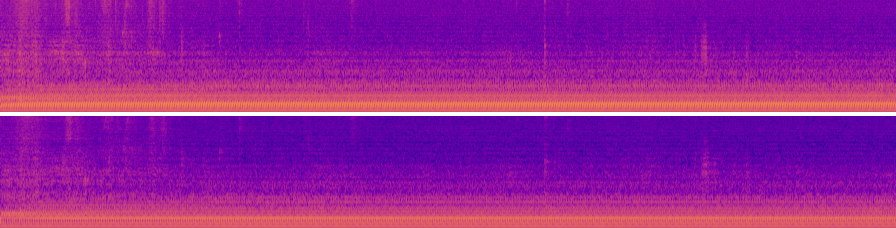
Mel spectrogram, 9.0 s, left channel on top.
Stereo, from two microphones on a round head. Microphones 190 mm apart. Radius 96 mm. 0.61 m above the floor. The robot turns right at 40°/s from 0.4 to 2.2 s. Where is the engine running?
60° left, 0.8 m; by 9.0 s 130° left, 0.8 m.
